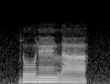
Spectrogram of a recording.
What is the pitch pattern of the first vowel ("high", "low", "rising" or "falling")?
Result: low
